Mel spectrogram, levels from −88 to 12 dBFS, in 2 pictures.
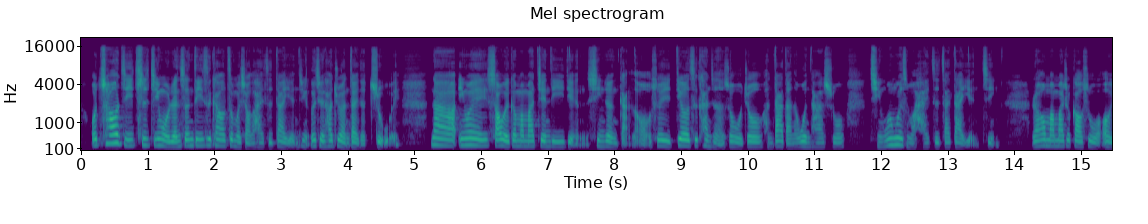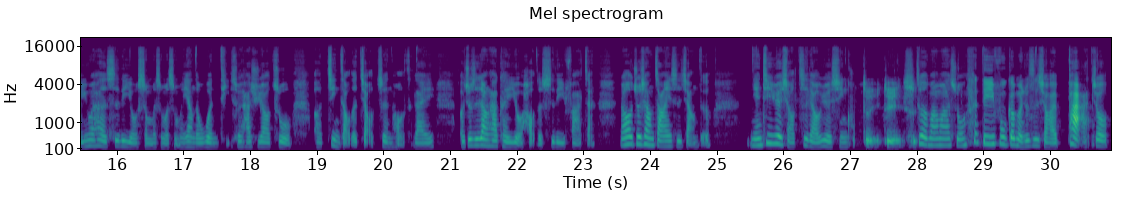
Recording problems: thin; somewhat; fading below 300 Hz

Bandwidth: 15.5 kHz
